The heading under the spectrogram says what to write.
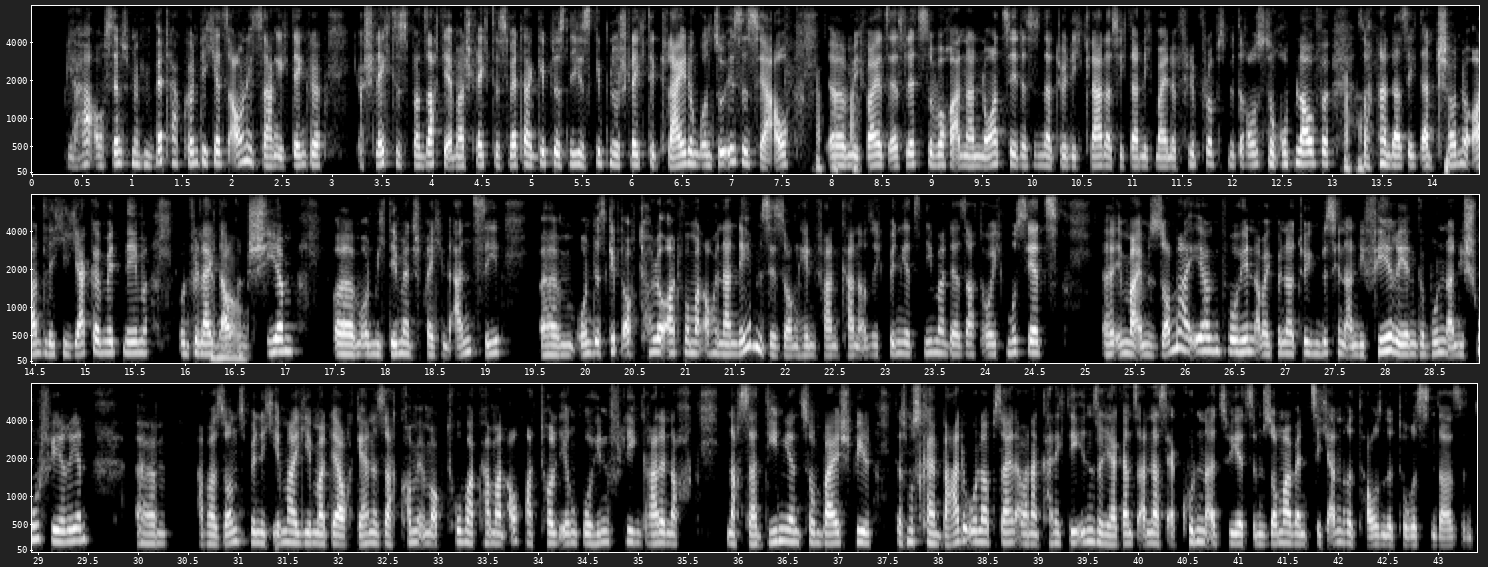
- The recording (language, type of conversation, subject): German, podcast, Wie findest du lokale Geheimtipps, statt nur die typischen Touristenorte abzuklappern?
- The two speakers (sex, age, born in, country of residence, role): female, 45-49, Germany, Germany, guest; male, 35-39, Germany, Sweden, host
- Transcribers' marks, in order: laugh; laugh; laughing while speaking: "rumlaufe, sondern dass ich dann schon"; stressed: "Nebensaison"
